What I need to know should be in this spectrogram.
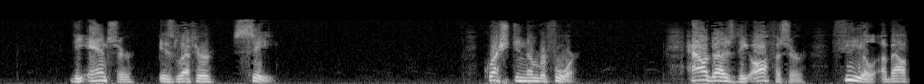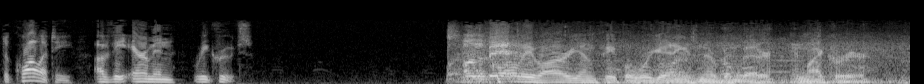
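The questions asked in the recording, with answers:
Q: How does the officer feel about the quality of the airman recruits?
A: It has never been better in his career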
